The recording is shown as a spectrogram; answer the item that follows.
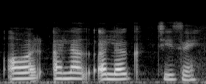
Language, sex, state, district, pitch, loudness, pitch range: Hindi, female, Delhi, New Delhi, 250 Hz, -16 LUFS, 230-270 Hz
